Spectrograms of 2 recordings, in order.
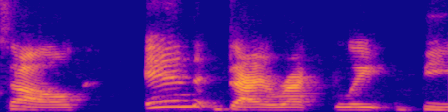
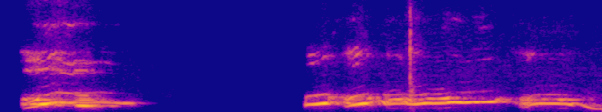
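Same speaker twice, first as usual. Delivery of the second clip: shocked oh; slower than usual. Real, not acted. Shocked by Reese's comment.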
